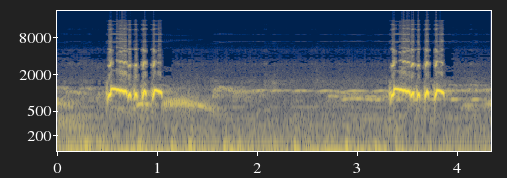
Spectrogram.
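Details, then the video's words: Local wild zebra dove in the popular rhythm-class song style, giving two stuttering coo phrases nearly three seconds apart. Each has a rising lead note and then rapid chopped beats, with a quiet sliding bird call in between. "jenis suara perkutut lokal kelas irama"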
